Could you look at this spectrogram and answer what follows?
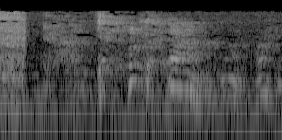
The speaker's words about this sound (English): I need to cough.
